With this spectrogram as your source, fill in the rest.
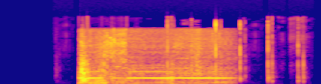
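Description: Elevator doors slide shut with a low hum.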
